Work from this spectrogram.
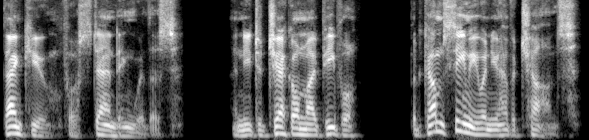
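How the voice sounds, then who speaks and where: An actor playing a weary, honourable tiefling ex-paladin leading refugees in a fantasy game, husky and breathy, with grave, measured, formal delivery. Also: male voice, mid-range voice, big pitch swings, fairly bright tone, no echo, clean studio sound. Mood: weary, grateful. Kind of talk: dramatic fantasy game voice acting.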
